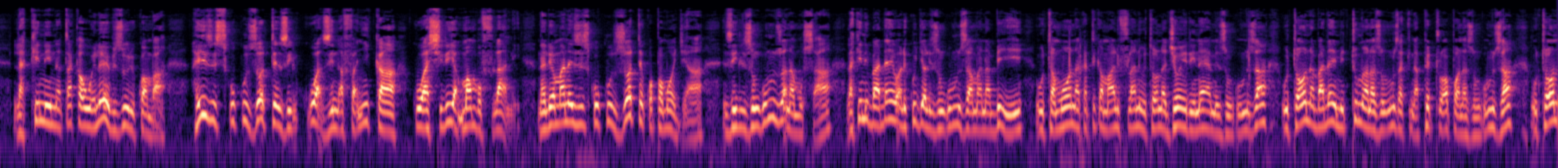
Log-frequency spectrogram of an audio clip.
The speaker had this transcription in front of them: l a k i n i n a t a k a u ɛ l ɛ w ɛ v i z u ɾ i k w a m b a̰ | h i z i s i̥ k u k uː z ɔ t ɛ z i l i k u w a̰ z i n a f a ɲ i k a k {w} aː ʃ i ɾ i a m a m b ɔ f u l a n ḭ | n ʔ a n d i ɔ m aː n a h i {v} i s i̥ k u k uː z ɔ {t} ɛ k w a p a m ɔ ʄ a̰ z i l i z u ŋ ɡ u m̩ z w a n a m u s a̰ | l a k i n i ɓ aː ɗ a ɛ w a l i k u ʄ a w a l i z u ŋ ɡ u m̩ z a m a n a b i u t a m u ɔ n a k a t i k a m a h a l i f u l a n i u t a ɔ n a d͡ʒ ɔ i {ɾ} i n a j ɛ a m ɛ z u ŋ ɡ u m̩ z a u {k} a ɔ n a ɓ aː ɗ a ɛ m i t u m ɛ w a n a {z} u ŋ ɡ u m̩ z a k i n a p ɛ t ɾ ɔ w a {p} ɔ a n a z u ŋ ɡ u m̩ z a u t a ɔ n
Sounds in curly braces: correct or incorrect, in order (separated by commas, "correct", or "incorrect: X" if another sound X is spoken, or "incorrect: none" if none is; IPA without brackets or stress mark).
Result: incorrect: u, incorrect: z, correct, correct, incorrect: t, correct, correct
